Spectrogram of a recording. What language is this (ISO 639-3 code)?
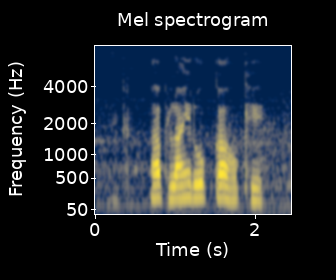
bho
